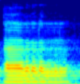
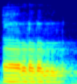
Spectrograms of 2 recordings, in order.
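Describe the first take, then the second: First: The R is said with a Marseille accent. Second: The R is said with a Marseille accent.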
